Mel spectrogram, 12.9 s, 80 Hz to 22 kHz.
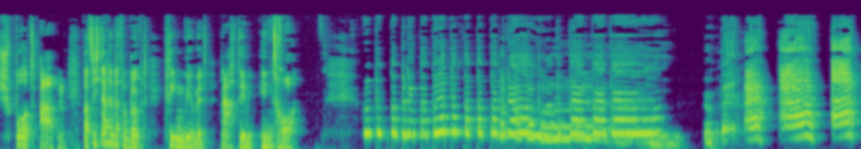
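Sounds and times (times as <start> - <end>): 
speech: 0.1 - 4.5, 5.5 - 12.9
human voice imitating a raptor scream with screechy cries: 7.8 - 12.9.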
